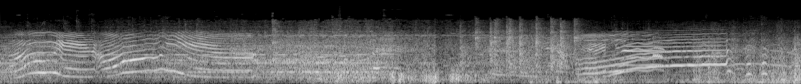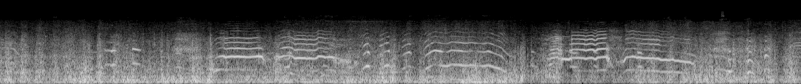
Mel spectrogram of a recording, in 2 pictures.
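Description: A young woman screams and laughs close by.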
